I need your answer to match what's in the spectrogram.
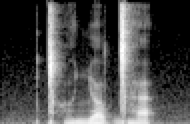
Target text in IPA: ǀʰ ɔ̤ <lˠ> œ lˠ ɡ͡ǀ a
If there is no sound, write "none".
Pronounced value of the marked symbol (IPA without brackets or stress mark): ʎ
